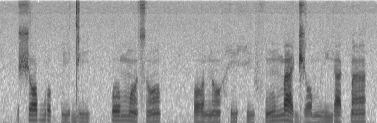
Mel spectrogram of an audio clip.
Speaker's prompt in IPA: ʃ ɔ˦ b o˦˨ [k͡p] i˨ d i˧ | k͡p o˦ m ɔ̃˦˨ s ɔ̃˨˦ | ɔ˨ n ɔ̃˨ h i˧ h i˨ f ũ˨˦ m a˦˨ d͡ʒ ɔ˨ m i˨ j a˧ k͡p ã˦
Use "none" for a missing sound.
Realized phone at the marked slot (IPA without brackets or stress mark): k͡p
